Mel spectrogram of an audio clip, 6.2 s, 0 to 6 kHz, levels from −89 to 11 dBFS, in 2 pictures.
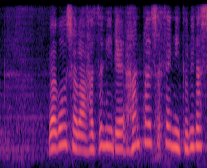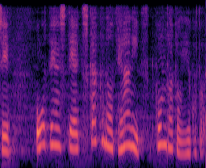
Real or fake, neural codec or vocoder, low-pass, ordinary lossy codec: fake; codec, 24 kHz, 1 kbps, SNAC; 5.4 kHz; none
